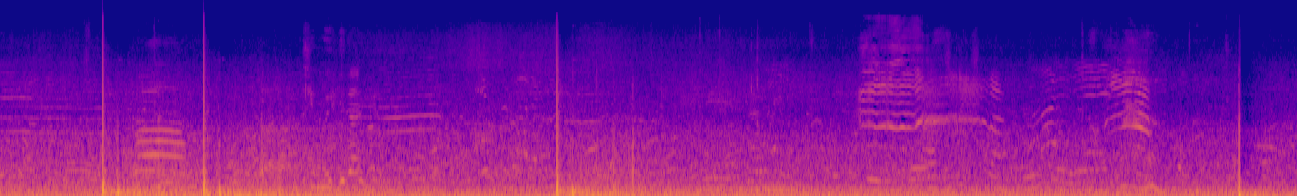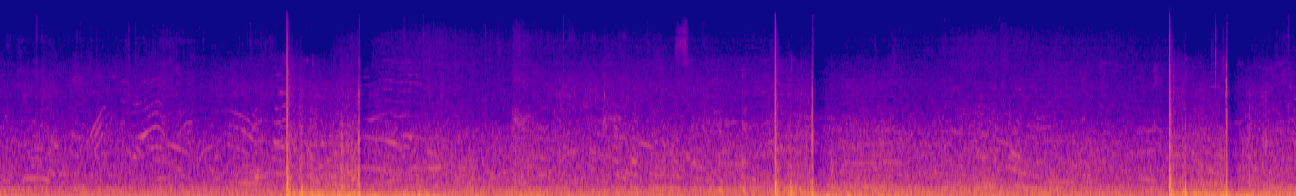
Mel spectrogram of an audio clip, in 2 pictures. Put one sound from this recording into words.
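Fireworks burst with sharp booms that echo far off.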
